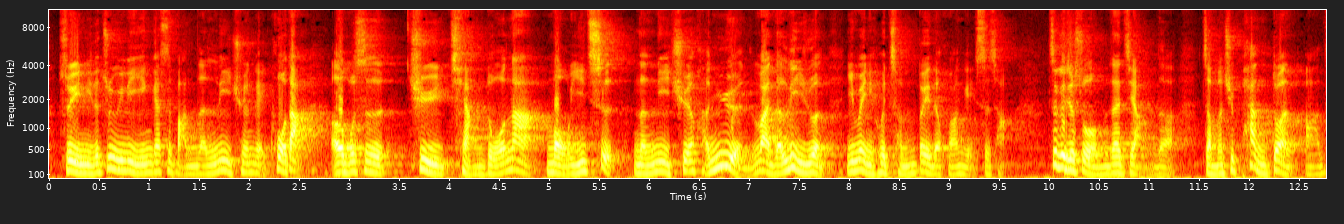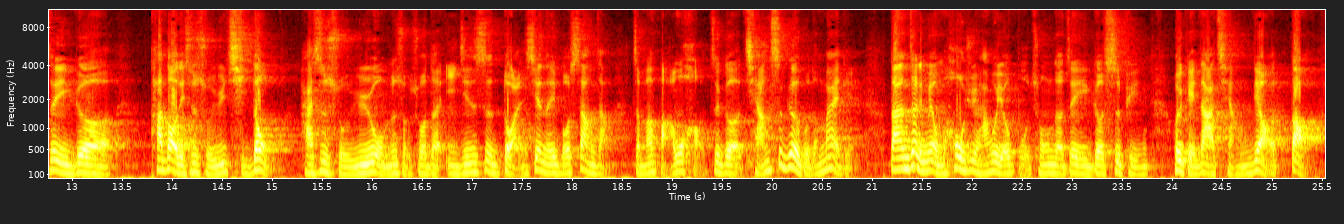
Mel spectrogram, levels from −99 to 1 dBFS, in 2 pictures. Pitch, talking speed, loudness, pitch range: 125 Hz, 310 characters per minute, -14 LUFS, 110-135 Hz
